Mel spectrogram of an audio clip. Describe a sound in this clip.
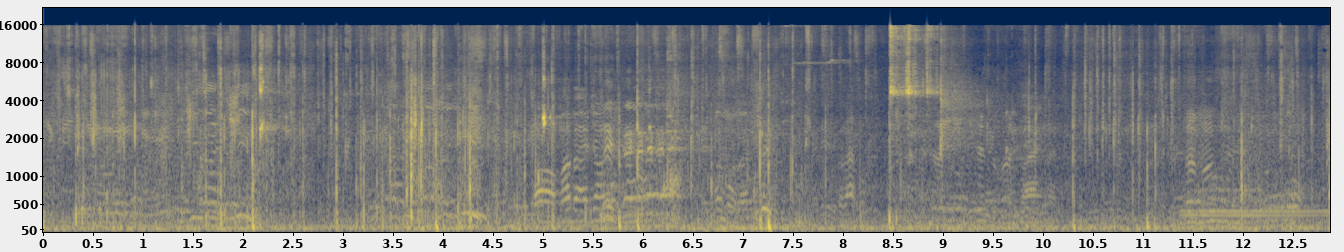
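A ball is kicked with sharp thuds on a hard court.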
